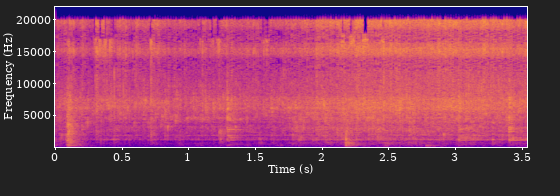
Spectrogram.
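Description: One large onion, thinly sliced, fries in oil for egg dum biryani, a continuous close sizzle broken by repeated spatula stirs and taps, with no voices.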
